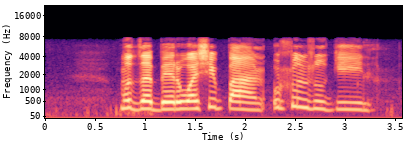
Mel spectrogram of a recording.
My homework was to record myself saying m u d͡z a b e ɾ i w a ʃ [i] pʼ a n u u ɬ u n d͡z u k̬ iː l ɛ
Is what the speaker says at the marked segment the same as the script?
yes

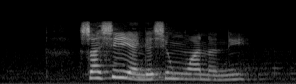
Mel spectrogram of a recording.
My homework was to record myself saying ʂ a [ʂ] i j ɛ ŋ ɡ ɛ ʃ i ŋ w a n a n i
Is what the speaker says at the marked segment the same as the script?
no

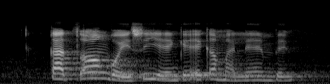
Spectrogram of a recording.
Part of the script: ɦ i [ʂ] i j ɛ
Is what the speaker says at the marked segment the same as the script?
yes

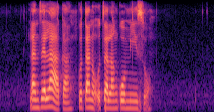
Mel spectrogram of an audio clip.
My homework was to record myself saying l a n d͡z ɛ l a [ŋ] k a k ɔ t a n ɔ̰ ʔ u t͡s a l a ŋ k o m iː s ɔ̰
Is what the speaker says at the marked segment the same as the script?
no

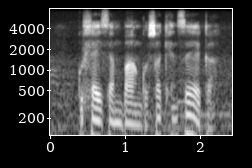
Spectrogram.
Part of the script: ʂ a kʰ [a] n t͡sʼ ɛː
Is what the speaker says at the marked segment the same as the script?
no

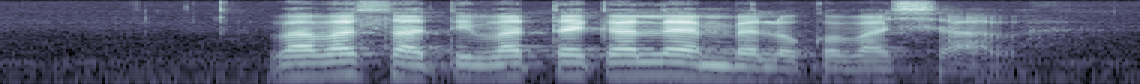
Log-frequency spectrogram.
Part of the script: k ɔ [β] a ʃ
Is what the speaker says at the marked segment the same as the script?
yes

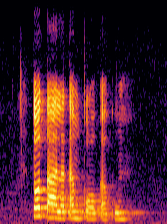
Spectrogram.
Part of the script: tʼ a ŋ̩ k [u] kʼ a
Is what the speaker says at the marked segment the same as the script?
no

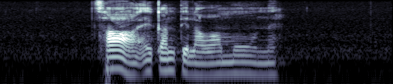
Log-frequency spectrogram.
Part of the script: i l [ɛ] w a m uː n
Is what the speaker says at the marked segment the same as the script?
no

